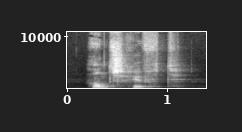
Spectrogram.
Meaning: 1. handwriting 2. manuscript 3. autograph, signature
- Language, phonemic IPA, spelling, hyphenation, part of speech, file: Dutch, /ˈɦɑnt.sxrɪft/, handschrift, hand‧schrift, noun, Nl-handschrift.ogg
